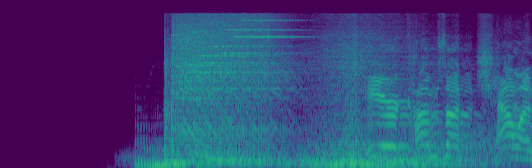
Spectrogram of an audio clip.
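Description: An arcade game blares loud, crashing sound effects.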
